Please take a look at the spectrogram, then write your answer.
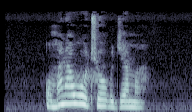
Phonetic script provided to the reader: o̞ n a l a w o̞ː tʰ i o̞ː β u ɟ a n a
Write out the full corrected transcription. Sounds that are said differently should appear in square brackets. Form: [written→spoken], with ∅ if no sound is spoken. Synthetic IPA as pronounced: o̞ [n→m] a l a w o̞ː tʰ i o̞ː β u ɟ a [n→m] a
